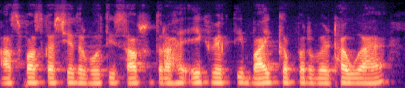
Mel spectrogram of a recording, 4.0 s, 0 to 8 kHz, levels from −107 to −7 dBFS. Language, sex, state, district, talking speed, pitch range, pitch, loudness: Hindi, male, Jharkhand, Deoghar, 235 wpm, 120-130 Hz, 125 Hz, -20 LUFS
